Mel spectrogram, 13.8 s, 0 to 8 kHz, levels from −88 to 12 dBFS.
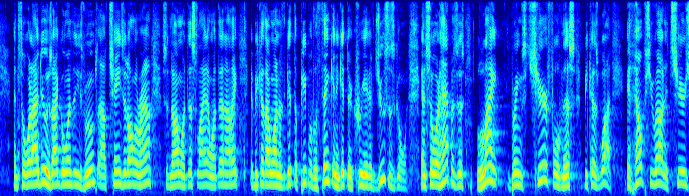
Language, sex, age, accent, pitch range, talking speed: English, male, 50-69, American, 160-185 Hz, 265 wpm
